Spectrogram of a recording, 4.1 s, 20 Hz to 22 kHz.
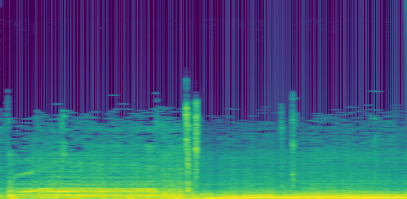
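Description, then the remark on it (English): A Lamborghini V12 engine revs up loudly, its pitch rising and falling in a sustained, throaty roar with a couple of sharp mechanical clicks partway through. “you know, that V12, when that goes away, it's going to be a sad day, but you drove the thing.”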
